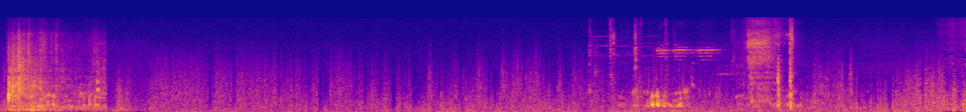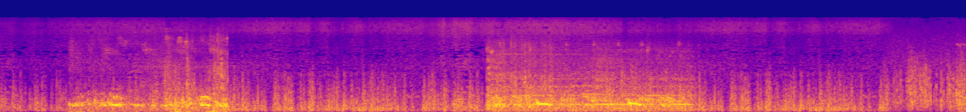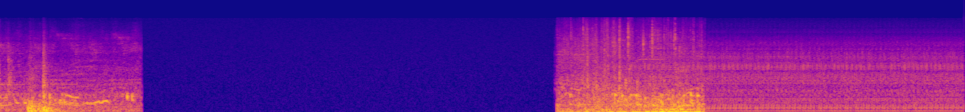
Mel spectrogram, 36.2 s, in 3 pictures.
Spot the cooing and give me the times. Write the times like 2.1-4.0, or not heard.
0.1-1.4, 7.7-10.1, 12.9-14.9, 18.1-20.9, 24.1-25.9, 31.1-33.0.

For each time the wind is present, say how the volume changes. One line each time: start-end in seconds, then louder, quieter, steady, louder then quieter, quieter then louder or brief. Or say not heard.
0.0-24.2 louder.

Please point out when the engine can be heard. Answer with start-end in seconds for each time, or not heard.
31.1-36.1.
